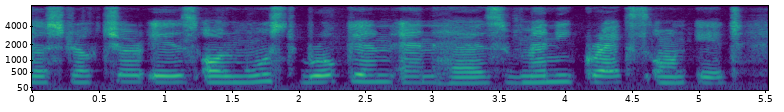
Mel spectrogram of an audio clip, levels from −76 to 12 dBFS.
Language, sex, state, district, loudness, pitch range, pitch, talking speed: English, male, Assam, Kamrup Metropolitan, -18 LUFS, 175-200 Hz, 185 Hz, 110 wpm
